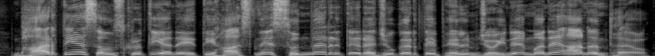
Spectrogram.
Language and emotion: Gujarati, happy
